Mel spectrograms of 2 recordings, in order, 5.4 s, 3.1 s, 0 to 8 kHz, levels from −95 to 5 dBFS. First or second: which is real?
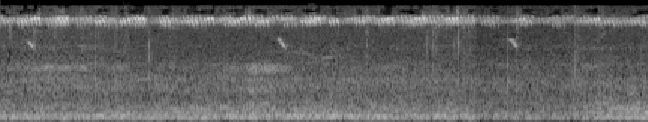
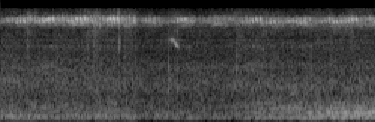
first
